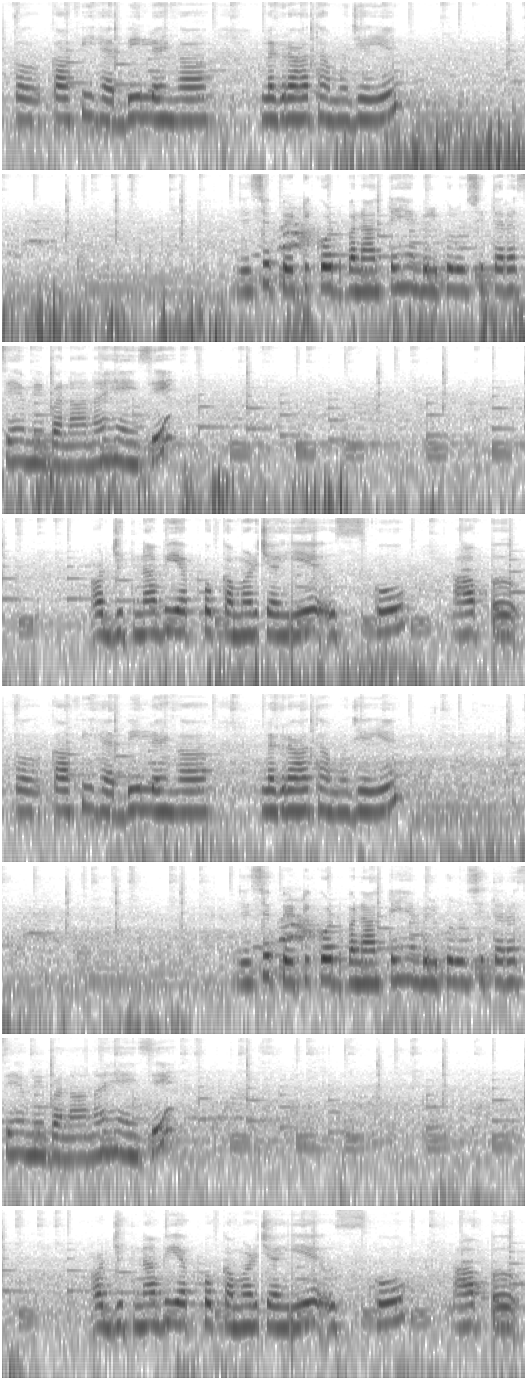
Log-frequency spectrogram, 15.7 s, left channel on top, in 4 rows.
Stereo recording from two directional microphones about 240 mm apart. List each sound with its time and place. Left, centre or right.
0.1 s a woman's voice: centre
2.6 s a woman's voice: left
5.7 s a woman's voice: centre
12.4 s a woman's voice: centre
